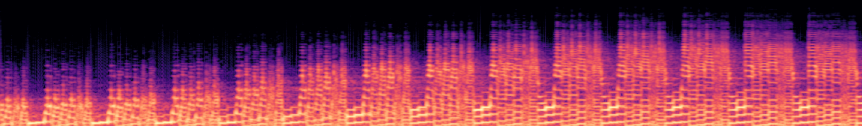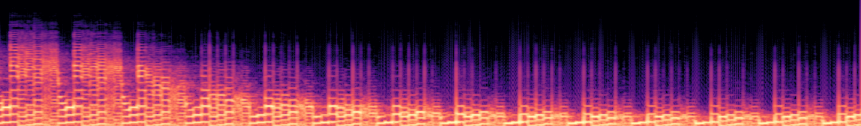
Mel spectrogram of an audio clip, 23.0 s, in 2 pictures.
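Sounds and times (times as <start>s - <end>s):
analog synth ten step sequencer pattern: 0.0s - 22.9s.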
